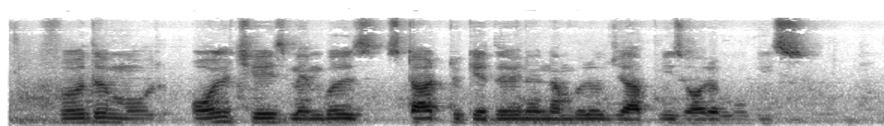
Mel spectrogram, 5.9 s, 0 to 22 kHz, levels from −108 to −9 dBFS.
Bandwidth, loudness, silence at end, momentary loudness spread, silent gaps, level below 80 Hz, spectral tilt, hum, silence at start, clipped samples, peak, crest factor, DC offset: 12.5 kHz; -21 LUFS; 0.55 s; 9 LU; none; -66 dBFS; -5 dB/octave; none; 0.05 s; under 0.1%; -4 dBFS; 18 dB; under 0.1%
